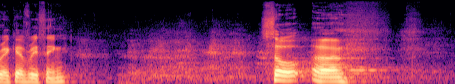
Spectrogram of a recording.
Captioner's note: laughter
